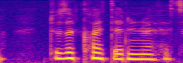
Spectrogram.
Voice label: "cledr", Welsh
